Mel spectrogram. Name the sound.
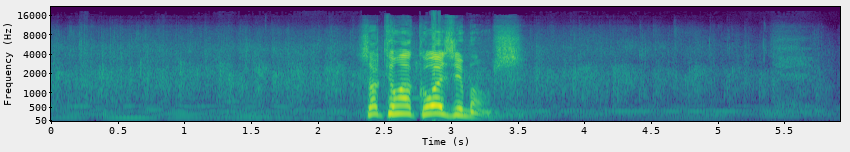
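audience applauding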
